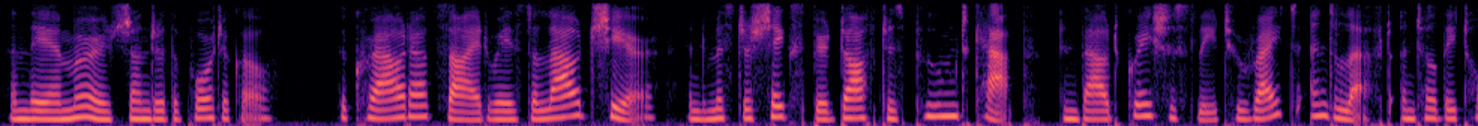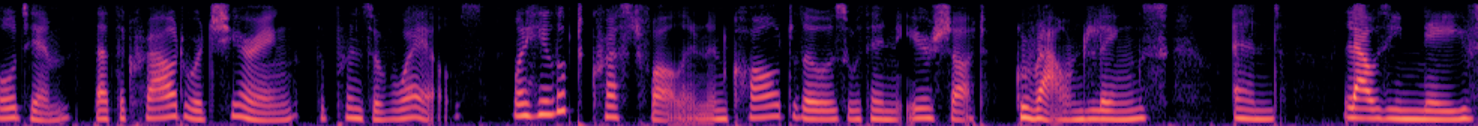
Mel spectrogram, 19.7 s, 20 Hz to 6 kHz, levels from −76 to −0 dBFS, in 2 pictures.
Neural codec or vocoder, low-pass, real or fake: none; 5.4 kHz; real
